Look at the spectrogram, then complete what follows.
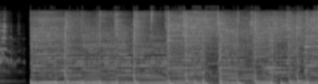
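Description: A turkey gobbles loudly, a rapid, rattling warble that starts abruptly and carries on for several seconds with no voices, in a Romanian advert for Peneș turkey.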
